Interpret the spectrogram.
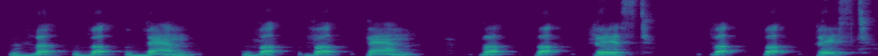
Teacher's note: সাউন্ডটা যখন আমরা উচ্চারণ করতে যাব তখন হচ্ছে উপরের দাতটা আমাদের ঠোটের উপরে থাকবে।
